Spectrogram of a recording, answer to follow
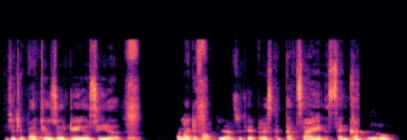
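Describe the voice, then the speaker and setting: A man's voice: lowish voice, flat delivery, brisk, a little mellow, a little hiss or hum. A man, speaking to his wife in an emphatic, repetitive, aggrieved way. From Senegal. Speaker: husband addressing his wife. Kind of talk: heated personal address.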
